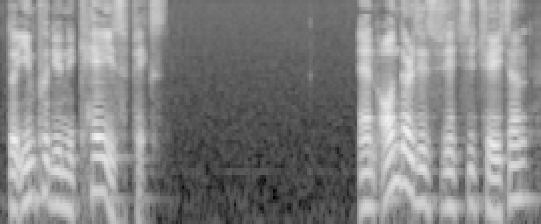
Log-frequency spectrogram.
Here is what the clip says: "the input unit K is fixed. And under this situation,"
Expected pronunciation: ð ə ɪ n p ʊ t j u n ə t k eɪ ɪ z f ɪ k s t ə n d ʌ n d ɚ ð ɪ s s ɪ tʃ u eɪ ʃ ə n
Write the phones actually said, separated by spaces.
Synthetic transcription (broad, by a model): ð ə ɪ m p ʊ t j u n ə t k eɪ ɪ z f ɪ k s t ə n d ʌ n d ɚ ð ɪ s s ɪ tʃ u eɪ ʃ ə n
